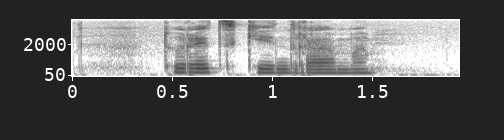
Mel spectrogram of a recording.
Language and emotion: Russian, neutral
